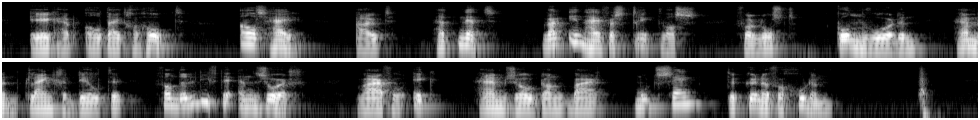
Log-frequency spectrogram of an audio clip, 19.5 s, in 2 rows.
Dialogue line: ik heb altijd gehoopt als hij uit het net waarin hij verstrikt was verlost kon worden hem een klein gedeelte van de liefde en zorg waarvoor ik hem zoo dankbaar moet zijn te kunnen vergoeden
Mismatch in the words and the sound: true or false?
true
